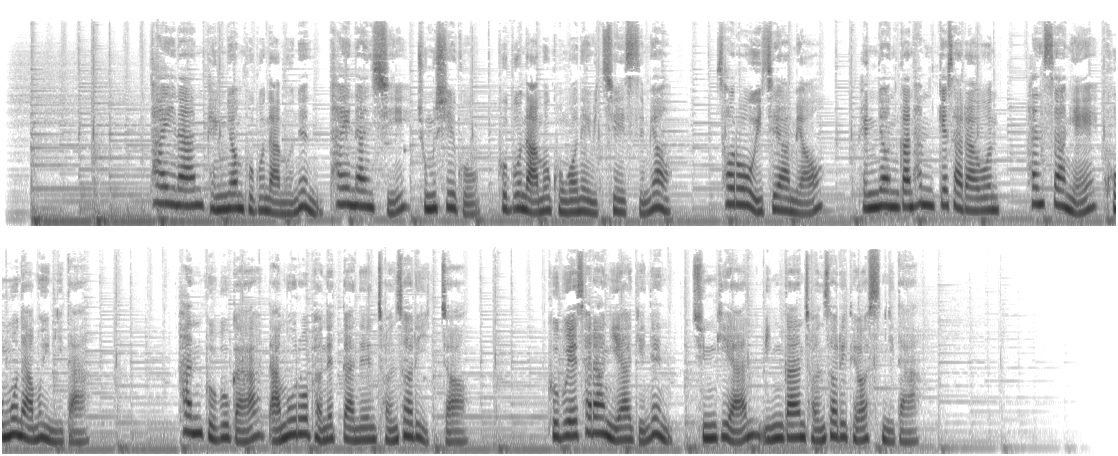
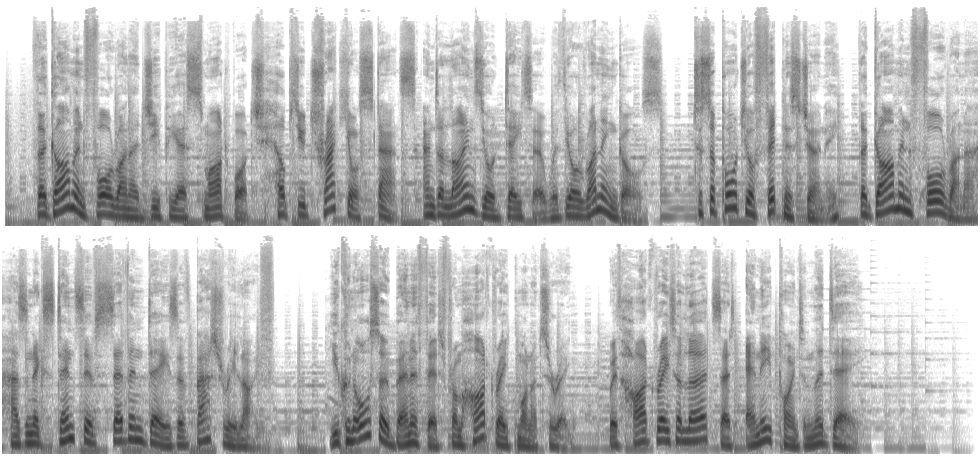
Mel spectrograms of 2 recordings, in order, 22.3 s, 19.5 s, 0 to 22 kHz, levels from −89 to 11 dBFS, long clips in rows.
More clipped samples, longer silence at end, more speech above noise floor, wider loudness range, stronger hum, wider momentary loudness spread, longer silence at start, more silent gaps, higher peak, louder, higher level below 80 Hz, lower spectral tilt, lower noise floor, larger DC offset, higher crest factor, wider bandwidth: neither; first, 1.7 s vs 1.15 s; first, 53 dB vs 39 dB; about the same, 3 LU vs 2 LU; neither; first, 13 LU vs 8 LU; first, 0.3 s vs 0.05 s; neither; second, -4 dBFS vs 0 dBFS; about the same, -19 LUFS vs -18 LUFS; about the same, -40 dBFS vs -36 dBFS; about the same, -6 dB/octave vs -5.5 dB/octave; first, -71 dBFS vs -56 dBFS; neither; about the same, 14 dB vs 16 dB; second, 16 kHz vs 20 kHz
